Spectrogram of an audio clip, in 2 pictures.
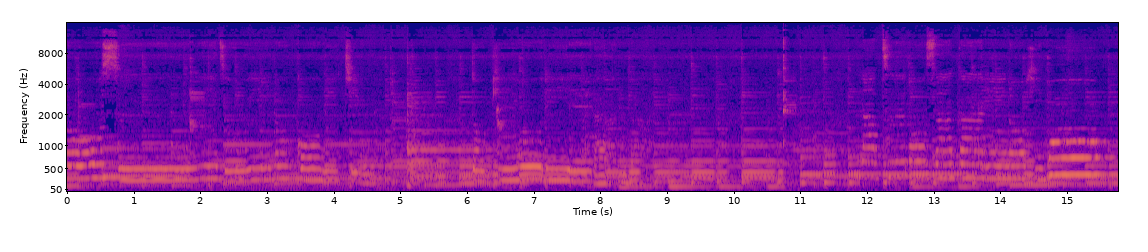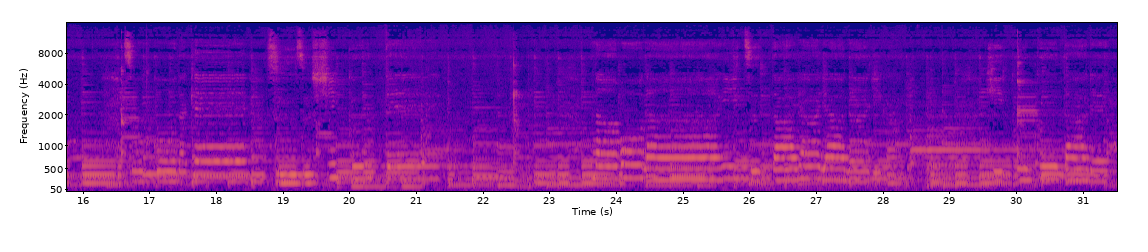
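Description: Nylon-string classical guitar played fingerstyle in a bossa nova rhythm, with a woman singing over it at times.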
